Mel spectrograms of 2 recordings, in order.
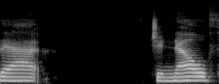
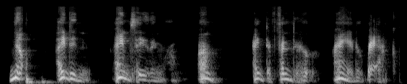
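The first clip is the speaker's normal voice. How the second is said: quick bursts of yappy, indignant protest; mock an angry woman as a yapping little dog; 5 semitones higher, faster than usual. Host mocking Robin's angry defense, like a yappy dog. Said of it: "spouting out like a yappy dog".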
